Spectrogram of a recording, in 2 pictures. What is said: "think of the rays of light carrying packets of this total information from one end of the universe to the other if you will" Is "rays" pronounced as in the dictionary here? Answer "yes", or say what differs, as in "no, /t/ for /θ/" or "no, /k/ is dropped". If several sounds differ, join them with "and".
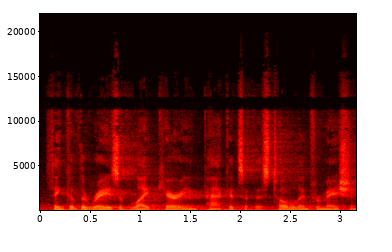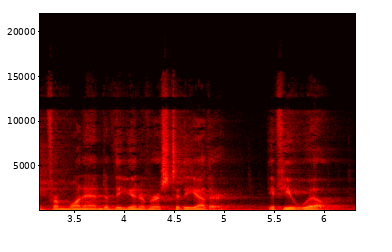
yes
